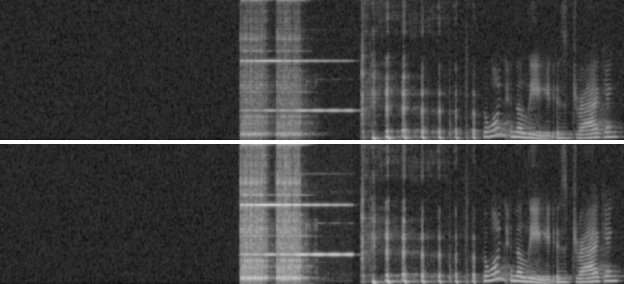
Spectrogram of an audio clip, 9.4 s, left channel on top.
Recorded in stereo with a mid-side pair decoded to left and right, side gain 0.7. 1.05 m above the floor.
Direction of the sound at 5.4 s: 10° right.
